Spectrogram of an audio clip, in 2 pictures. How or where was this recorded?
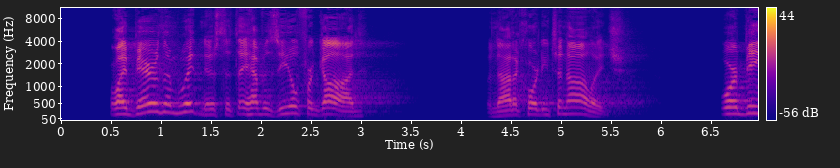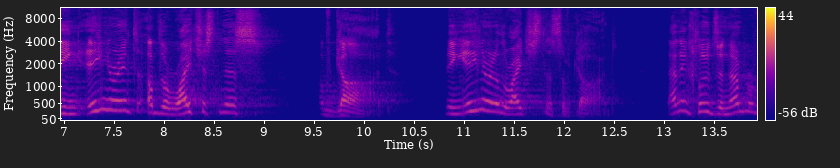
large echoing room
